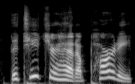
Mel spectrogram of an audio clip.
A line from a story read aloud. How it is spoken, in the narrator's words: chirped Susan Ellen, the elder of the two children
